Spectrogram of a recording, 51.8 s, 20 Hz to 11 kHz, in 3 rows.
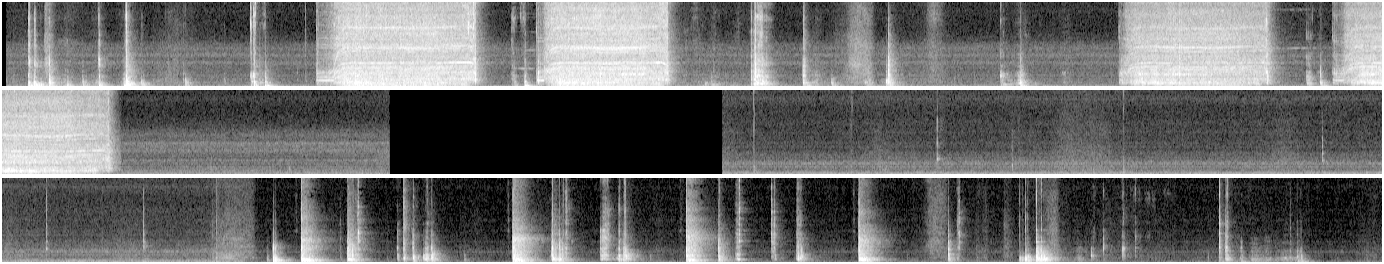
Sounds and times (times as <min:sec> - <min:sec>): Drill: 0:03.9 - 0:08.5, 0:14.0 - 0:16.0, 0:16.6 - 0:18.8.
